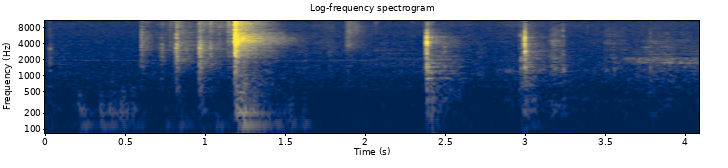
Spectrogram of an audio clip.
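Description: A few sharp clicks and knocks at close range: a cluster with one loud knock about a second in, then two single clicks about half a second apart near the three-second mark.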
